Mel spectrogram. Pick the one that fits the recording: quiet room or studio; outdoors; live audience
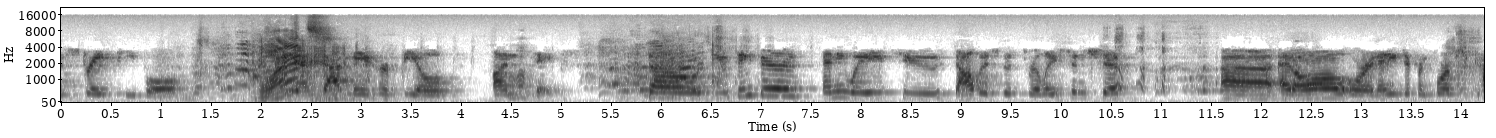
live audience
